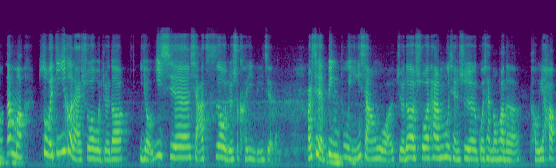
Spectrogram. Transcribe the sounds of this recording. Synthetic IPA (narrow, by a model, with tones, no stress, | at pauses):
na˥˩mə˩ | t͡swɔ˥˩we˧˥ɪt̪i˥˩i˥ɡə˨la˧˥ɪʂwɔ˥wɔ˨˩t͡ɕɥɛ˧˥d̪ə˧ | jo˨˩ʊi˥˩ɕjɛ˥ɕja˧˥t͡sʰɹ̩˥wɔ˨˩t͡ɕɥɛ˧˥d̪ə˧ʂɻ̩˥˩kʰɤ˧˥i˨˩li˧˥t͡ɕjɛ˨˩d̪ə˦ | ə˞˧˥t͡ɕʰjɛ˨˩pi˥˧ŋpu˥˩i˧˥ŋɕjɑ˧˥ŋwɔ˨˩t͡ɕɥɛ˧˥d̪ə˧ʂwɔ˥t̪ʰa˥mu˥˩t͡ɕʰjɛ˧˥nʂɻ̩˥˩kwɔ˧˥t͡ɕʰa˨˩nt̪ʊ˥˧ŋxwa˥˩d̪ə˩ | t̪ʰo˧˥ʊi˥˧xɑ˥˩ʊ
